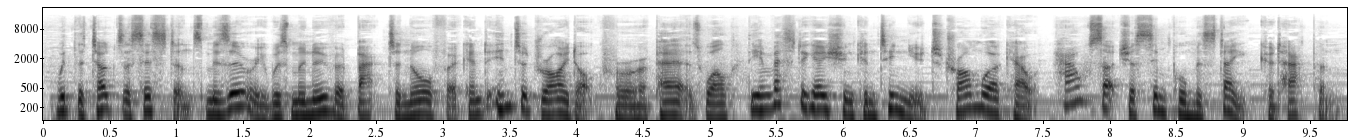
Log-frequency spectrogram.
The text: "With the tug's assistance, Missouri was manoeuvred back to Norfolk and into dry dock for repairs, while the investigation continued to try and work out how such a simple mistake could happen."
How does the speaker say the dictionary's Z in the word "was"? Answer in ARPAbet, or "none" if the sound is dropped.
Z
